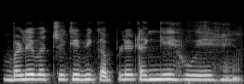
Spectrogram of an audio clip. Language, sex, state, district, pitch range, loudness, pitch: Hindi, female, Madhya Pradesh, Bhopal, 215-230 Hz, -14 LUFS, 225 Hz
